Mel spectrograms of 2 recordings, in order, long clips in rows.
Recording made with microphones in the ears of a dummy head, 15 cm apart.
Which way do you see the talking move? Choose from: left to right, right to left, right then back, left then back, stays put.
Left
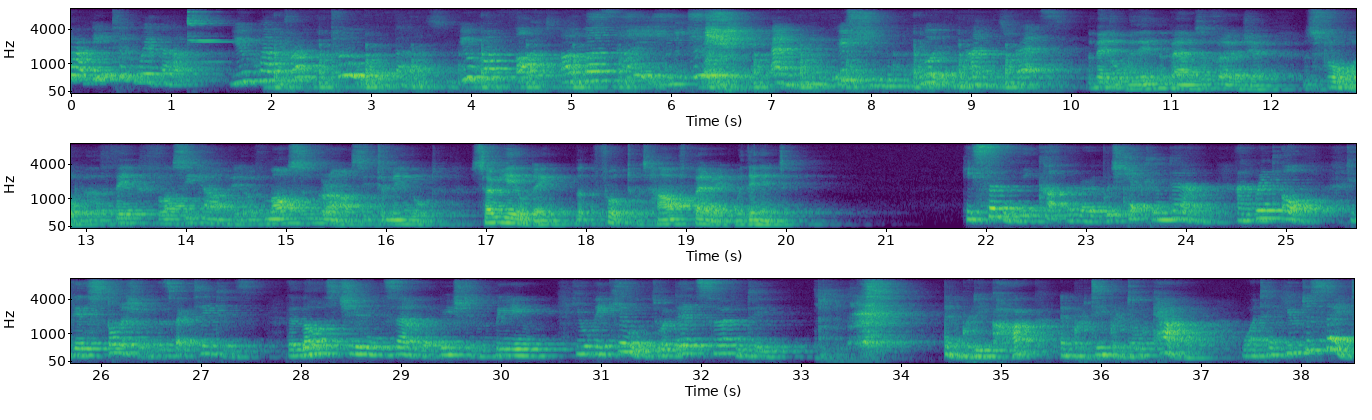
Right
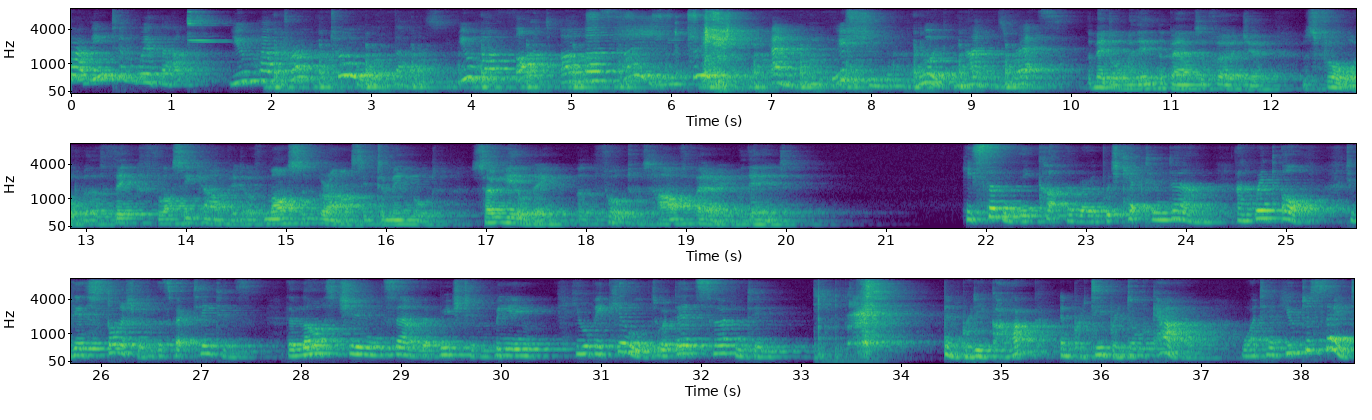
left then back.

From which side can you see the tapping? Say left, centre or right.
centre.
